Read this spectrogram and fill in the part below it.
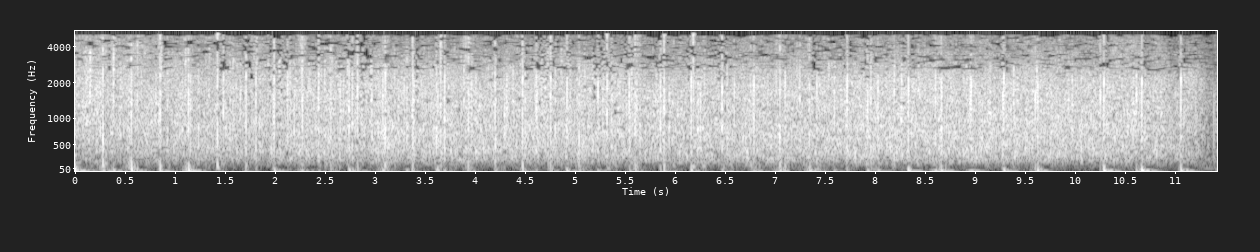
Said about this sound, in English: Let's give them a round of applause, if you would.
